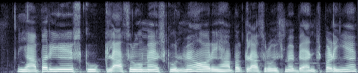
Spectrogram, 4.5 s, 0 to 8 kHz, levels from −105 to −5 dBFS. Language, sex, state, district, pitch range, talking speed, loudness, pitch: Hindi, female, Haryana, Rohtak, 180-200 Hz, 215 wpm, -14 LUFS, 190 Hz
